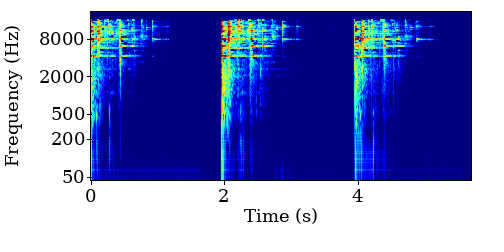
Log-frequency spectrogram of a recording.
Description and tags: Breaking glass 11
A glass being dropped, breaking on impact.
Recorded with:
Zoom H4n on 90° XY Stereo setup
Zoom H4n op 120° XY Stereo setup
Octava MK-012 ORTF Stereo setup
The recordings are in this order.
